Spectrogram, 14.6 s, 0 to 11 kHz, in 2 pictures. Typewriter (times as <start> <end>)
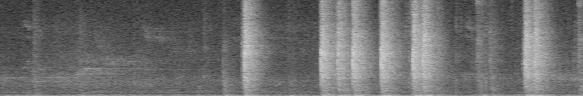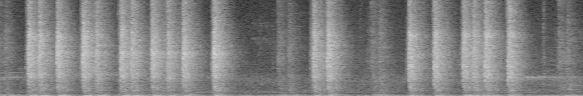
3.0 3.4, 4.0 14.5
